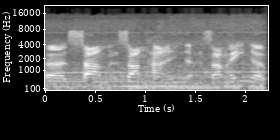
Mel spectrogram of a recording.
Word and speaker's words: Samhain: Fun fact, Halloween comes from an Irish pagan holiday called Samhain, pronounced Saw, not the Saw.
